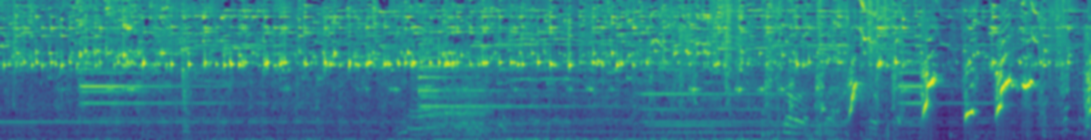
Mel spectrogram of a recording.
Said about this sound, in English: We leave you this week on a mountain along Italy's Tuscan coast. Near the village of Carrera, Stephen Feld found a shepherd driving his flock down marbled hillsides to the sound of bells from the village church.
